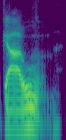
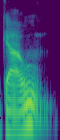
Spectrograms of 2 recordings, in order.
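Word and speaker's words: Gaom: Raum Gaum. That's R-A-O-M G-A-O-M. Raum Gaum. Each word is divided into 2 syllables. One must accentuate the vowel O.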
